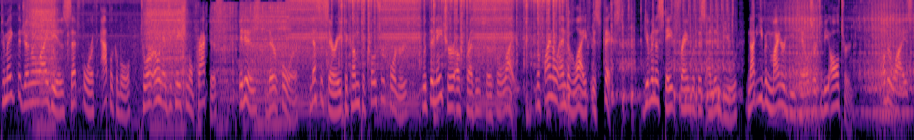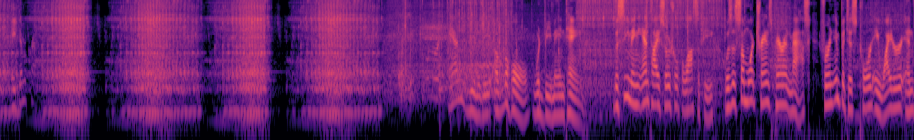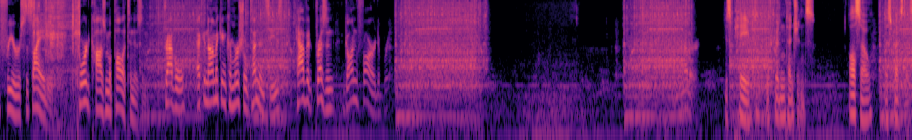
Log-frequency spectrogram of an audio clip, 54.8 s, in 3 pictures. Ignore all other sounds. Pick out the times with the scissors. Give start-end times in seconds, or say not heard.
37.2-38.2.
